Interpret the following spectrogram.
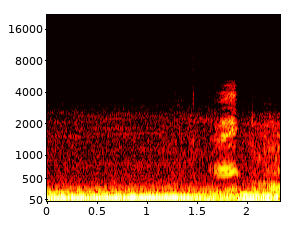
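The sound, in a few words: Honda Civic Si engine revving high when cold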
